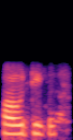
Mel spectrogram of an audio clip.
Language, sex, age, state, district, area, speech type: Odia, female, 18-30, Odisha, Rayagada, rural, conversation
